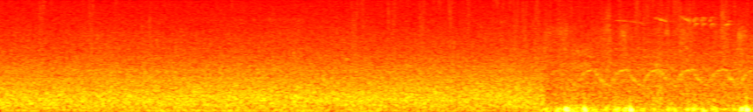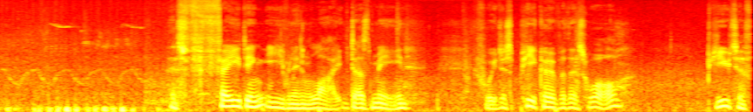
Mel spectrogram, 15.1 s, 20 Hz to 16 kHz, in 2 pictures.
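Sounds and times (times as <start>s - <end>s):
distant wavering siren: 4.0s - 9.4s.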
